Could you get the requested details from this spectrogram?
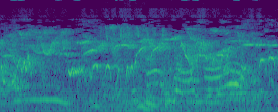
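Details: A White-rumped shama's song display, with a low, level whistle followed by a jumble of bright, sliding whistled notes and chirps.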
